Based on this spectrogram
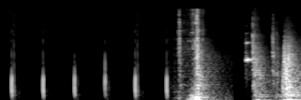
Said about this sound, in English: Door moving on its own.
